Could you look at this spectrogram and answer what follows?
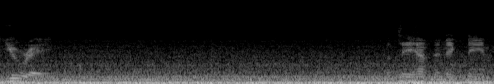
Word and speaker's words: Ouray: I mispronounced it earlier. I said Ouray. It's Ouray.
